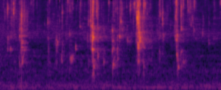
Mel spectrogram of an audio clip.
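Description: Boiled eggs are peeled under water, producing soft, scattered wet clicks, drips and squishy splashes at irregular intervals, close by and faint.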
